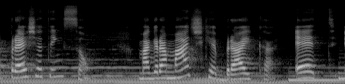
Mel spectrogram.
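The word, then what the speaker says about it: את: Pronuncia-se et.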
